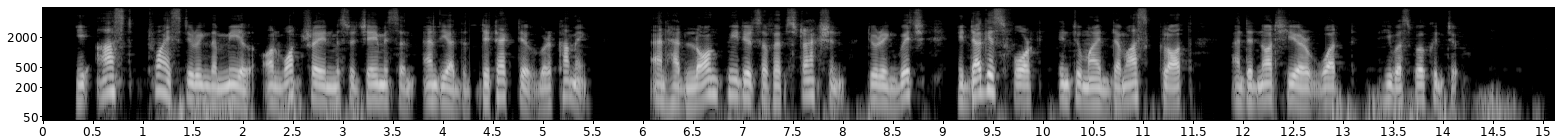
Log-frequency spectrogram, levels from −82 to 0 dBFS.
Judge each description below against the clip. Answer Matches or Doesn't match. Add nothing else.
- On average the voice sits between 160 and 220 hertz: Doesn't match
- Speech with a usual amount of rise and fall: Matches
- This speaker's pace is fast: Doesn't match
